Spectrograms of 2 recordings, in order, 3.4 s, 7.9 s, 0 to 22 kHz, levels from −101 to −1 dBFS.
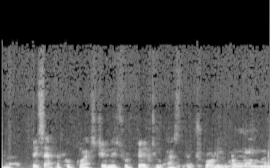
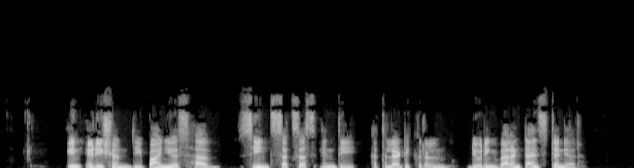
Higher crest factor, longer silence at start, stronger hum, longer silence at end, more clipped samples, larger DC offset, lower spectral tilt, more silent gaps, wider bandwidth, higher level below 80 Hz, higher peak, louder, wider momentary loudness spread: second, 12 dB vs 20 dB; second, 0 s vs 0.85 s; neither; second, 0 s vs 0.65 s; neither; neither; first, -7 dB/octave vs -4 dB/octave; neither; first, 16.5 kHz vs 10 kHz; first, -32 dBFS vs -50 dBFS; about the same, 0 dBFS vs -2 dBFS; first, -14 LUFS vs -20 LUFS; second, 6 LU vs 11 LU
